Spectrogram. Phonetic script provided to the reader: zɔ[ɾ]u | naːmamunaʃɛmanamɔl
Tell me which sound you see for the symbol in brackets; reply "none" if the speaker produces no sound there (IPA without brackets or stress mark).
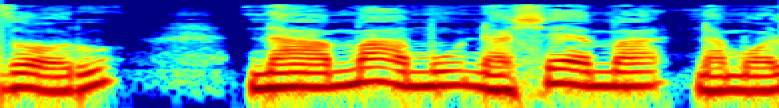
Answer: ɾ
